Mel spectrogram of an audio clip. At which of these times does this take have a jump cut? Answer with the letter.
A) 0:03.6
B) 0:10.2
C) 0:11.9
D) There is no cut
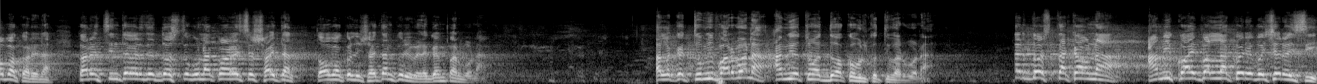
B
